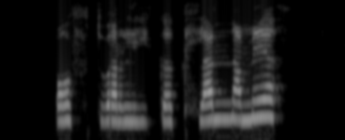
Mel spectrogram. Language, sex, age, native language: Icelandic, female, 8, Icelandic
